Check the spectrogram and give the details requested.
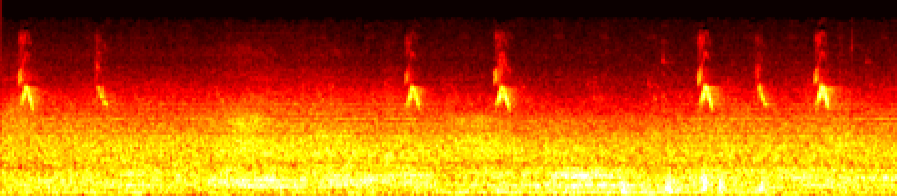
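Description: A bird chirping: about seven short, high chirps, each falling in pitch, scattered irregularly. Under them runs a steady low rumble of background noise.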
